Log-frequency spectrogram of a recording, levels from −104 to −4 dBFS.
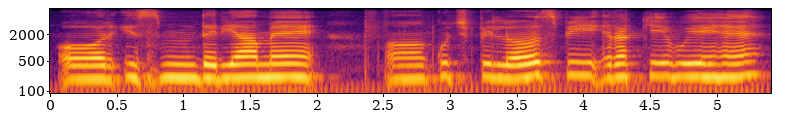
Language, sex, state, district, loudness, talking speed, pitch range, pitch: Hindi, female, Uttar Pradesh, Lalitpur, -15 LUFS, 110 wpm, 200-220 Hz, 210 Hz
